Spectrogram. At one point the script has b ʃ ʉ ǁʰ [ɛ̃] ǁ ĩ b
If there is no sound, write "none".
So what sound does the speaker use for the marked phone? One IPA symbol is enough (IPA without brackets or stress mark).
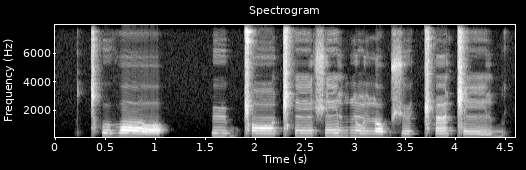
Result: œ̃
